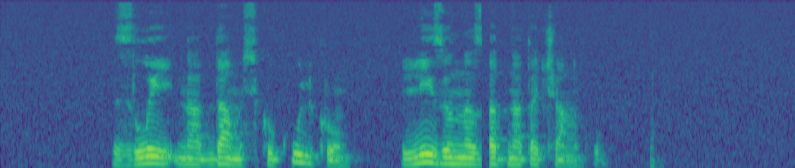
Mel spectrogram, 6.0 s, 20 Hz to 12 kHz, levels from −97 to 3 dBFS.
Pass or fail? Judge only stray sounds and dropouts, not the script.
fail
